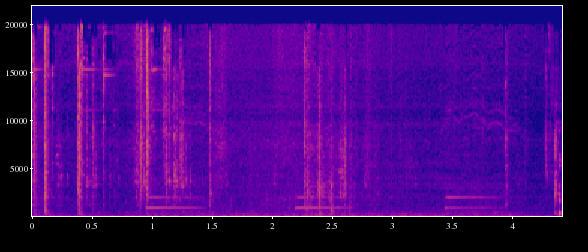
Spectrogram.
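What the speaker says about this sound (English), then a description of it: "Now we'll go ahead, turn on the key" An ignition key turns in a Nissan Sentra B15 Spec V, bringing a few metallic key jangles, clicks and chimes over a low steady hum inside the car, ending with a sharp click.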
